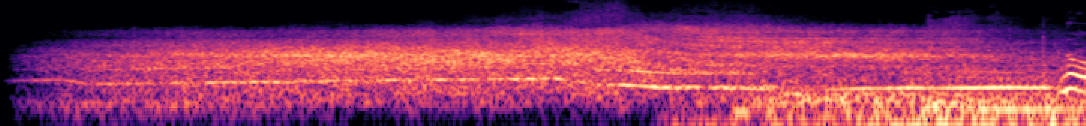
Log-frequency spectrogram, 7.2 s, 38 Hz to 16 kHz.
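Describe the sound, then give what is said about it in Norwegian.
The engine of a BMW M240i xDrive sports car roars steadily, its drone shifting pitch midway as if changing gear, with a brief rising whine at the end. No one speaks. “Nå har BMW lansert M240i X-Drive, og dette er en bil som har veldig mange av de samme egenskapene som den utrolig sportslige M2-en hadde.”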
